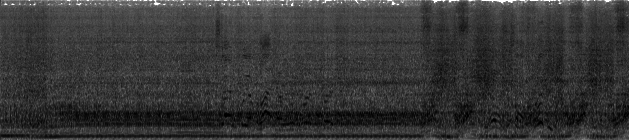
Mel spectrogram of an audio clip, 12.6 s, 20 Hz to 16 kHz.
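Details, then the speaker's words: 1984 Honda Saber VF700S V4 after long storage, warmed up with the fan working: steady, even idle with a smooth low beat and no knocks or misses; running it through heat cycles to burn all that stuff out, with smoke far less than at first. "so i'll just keep running it letting it heat up cool off i think it's going to burn all that stuff out of there"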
